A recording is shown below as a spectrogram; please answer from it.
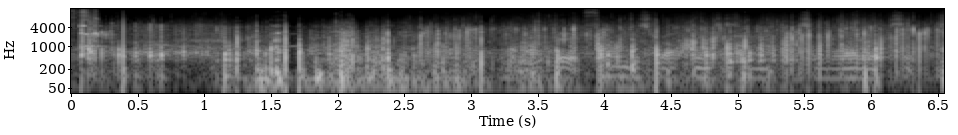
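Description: Rustling and rapid, dense clicking of handling noise as the camera is picked up and moved about.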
